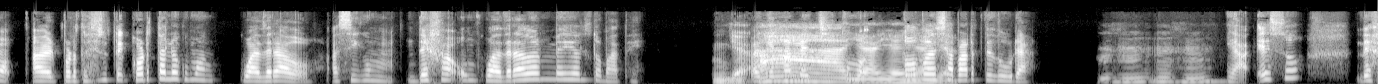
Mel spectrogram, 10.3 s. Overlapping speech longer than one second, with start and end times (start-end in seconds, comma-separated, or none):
5.6-7.1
